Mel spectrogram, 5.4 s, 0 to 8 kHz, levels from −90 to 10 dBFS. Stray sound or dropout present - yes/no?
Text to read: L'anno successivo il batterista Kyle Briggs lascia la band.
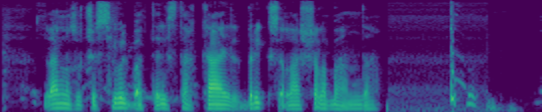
yes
